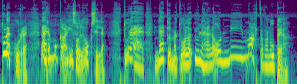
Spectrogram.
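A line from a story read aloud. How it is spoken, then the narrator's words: Cheerful big brother. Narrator (Finnish): hänen isoveljensä Seppo sanoi iloisesti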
